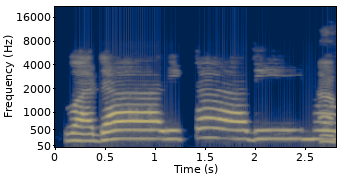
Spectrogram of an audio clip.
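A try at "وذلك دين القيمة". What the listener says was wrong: K-nya pendek, kayak tadi bagus. K-nya pendek.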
